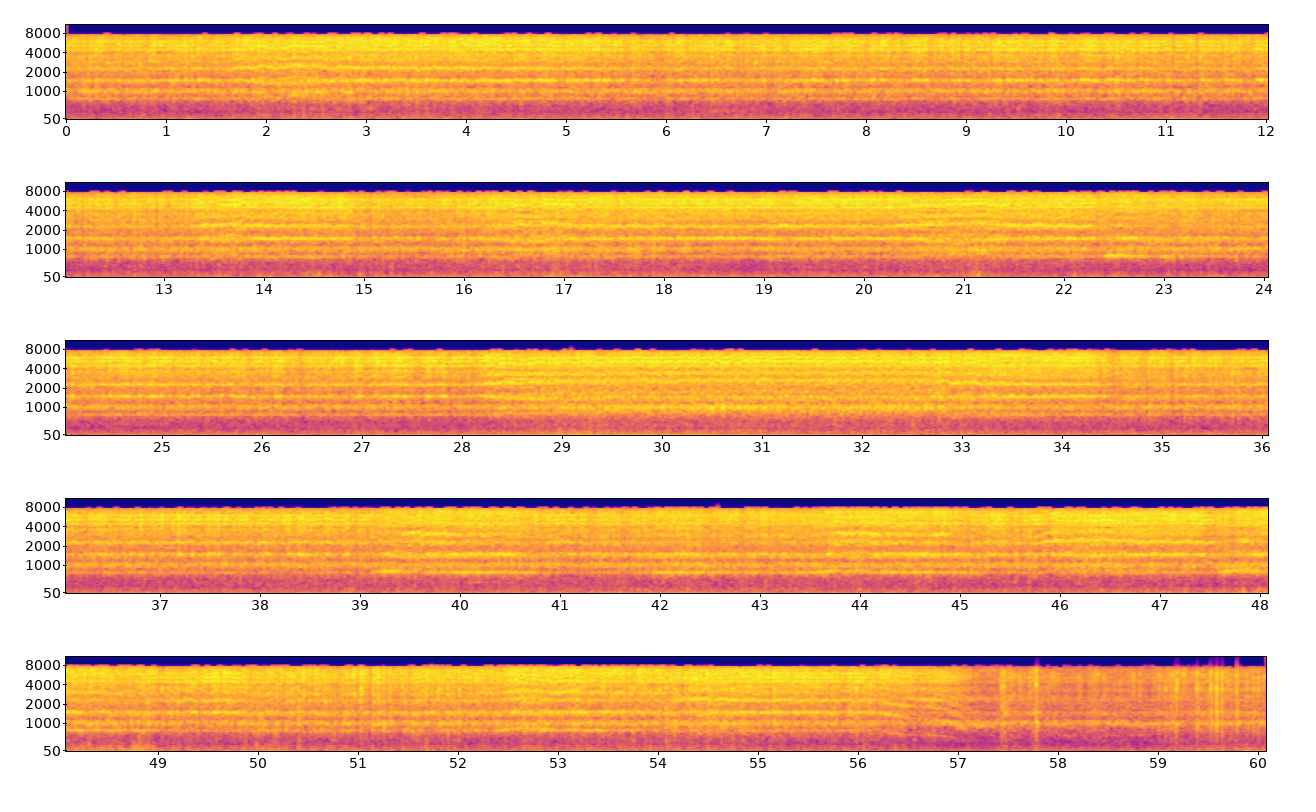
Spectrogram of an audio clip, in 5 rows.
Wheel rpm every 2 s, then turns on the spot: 200, 200, 200, 200, 200, 190, 200, 200, 200, 200, 190, 200, 200, 200, 200, 200, 200, 200, 200, 200, 200, 200, 200, 200, 200, 200, 200, 200, 140, 70.
none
